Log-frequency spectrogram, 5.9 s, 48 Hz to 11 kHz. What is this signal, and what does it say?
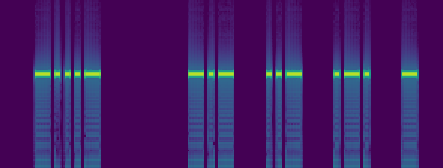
Morse code, heard as a keyed tone, about 18 wpm, spaced as for 12 wpm, 1000 Hz. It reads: <BT> KURT
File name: qotdfiles / 12wpm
